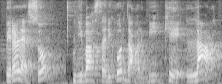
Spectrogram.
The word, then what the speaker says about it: chela: In parole come per esempio chicco o chela.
